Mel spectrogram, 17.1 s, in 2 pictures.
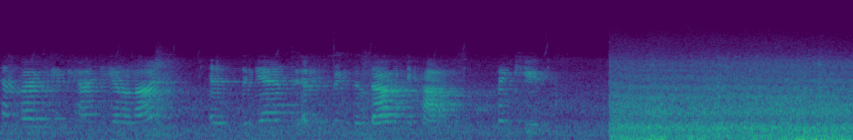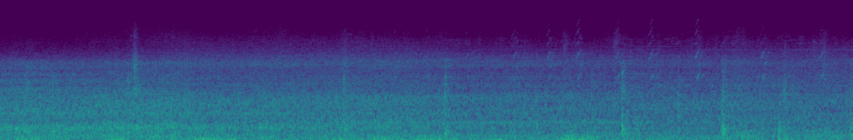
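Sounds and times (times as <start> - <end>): train rumbling on rails: 2.9 - 17.0.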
